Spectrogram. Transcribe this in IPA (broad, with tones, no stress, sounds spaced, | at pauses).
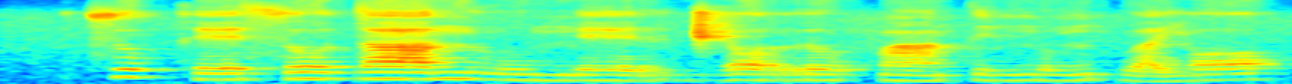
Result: t͡s u˦ kʰ e˨ s o˦ d aː˦ n ɣ u˨ ŋ eː˨ r d͡ʒ ɔ˨ r ʊ˨ f ã˨ t i˨ ŋ ʊ˨˦ ŋ kʷ a˨ j ɔ˦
